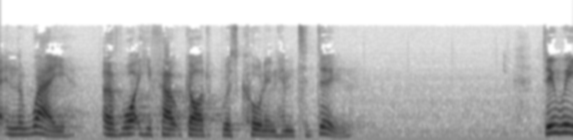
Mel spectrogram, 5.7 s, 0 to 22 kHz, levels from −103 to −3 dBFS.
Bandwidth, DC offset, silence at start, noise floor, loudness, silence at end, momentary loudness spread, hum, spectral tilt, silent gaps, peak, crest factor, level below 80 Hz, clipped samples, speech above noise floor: 10.5 kHz; under 0.1%; 0 s; -54 dBFS; -24 LUFS; 0 s; 11 LU; none; -6 dB/octave; none; -4 dBFS; 20 dB; -60 dBFS; under 0.1%; 31 dB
